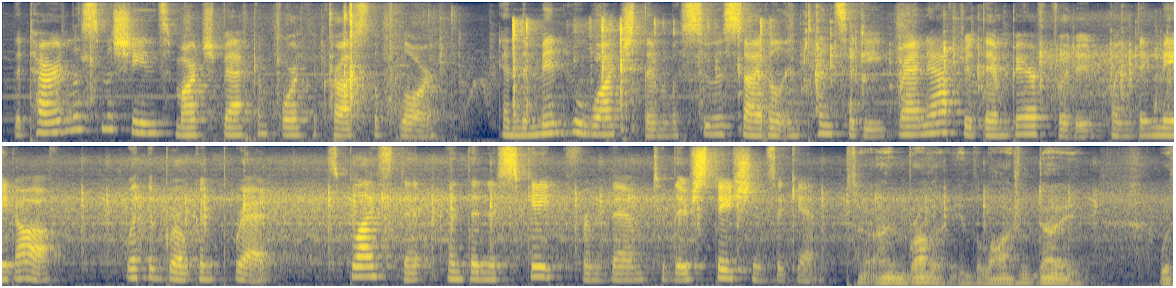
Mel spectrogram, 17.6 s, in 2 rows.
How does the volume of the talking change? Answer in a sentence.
The volume of the talking stays about the same.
